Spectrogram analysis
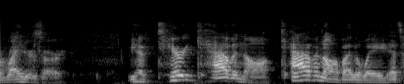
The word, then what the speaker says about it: Kavanagh: He says it Kavanagh. That's wrong. I want to strangle him when he says that. It's Kavanagh, guys. Trust me.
